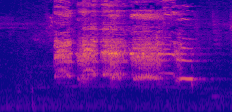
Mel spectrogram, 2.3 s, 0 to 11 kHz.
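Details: Red junglefowl from Aceh, Indonesia, in a crowing contest between a pure bird and an F1 hybrid: one harsh, broadband crow lasting about a second and a half, rising then clipped off, over quiet low background hum.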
